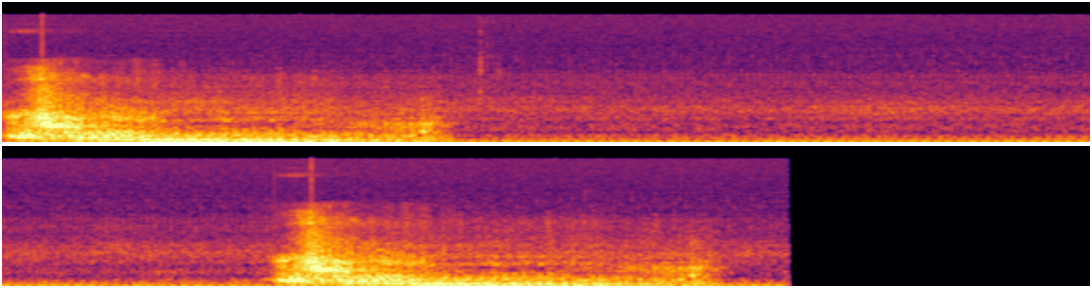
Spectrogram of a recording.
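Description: Two big-cat roar sound effects, each lasting about two seconds, one at the start and one about seven seconds in, over a steady low rumble. All of it stops abruptly near the end.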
